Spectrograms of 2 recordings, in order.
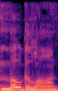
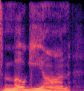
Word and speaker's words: Mogollon: We were pronouncing it Mogollon, but yeah. I believe it's Mogollon after listening to Taylor. So I never thought of that, two L's. It's kind of like pollo, not polo for chicken.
